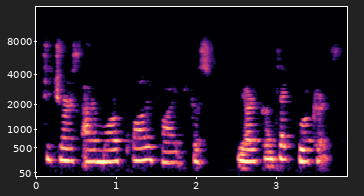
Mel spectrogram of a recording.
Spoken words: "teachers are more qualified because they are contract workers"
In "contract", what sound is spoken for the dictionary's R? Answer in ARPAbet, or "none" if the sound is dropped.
none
